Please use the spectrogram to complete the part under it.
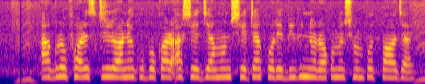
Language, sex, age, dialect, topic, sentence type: Bengali, female, 25-30, Northern/Varendri, agriculture, statement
